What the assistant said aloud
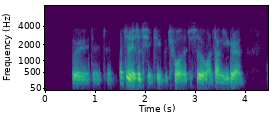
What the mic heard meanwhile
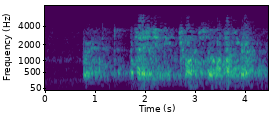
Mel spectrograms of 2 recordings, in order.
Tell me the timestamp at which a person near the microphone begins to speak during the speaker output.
none

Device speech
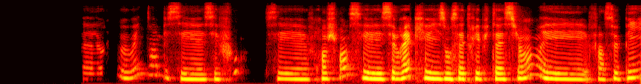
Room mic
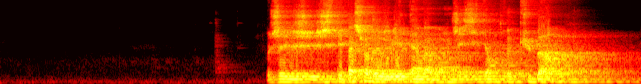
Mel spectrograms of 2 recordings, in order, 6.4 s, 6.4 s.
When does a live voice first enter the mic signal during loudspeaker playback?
3 s

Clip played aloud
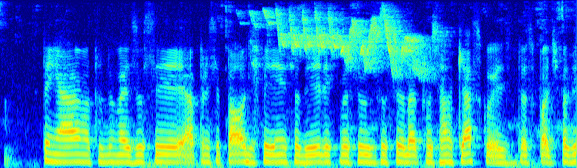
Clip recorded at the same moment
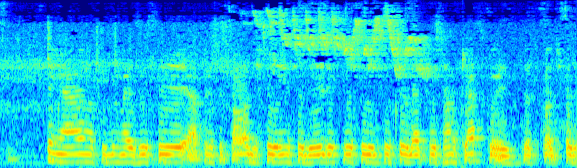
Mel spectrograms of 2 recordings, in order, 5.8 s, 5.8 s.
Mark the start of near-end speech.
none

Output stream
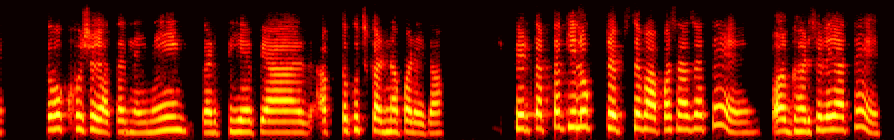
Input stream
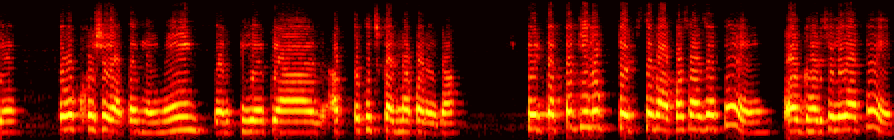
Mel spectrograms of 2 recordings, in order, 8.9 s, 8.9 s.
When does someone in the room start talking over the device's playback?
none

